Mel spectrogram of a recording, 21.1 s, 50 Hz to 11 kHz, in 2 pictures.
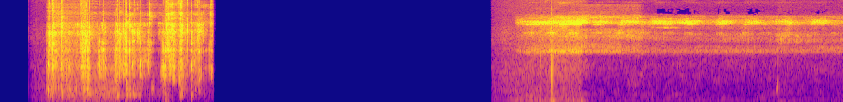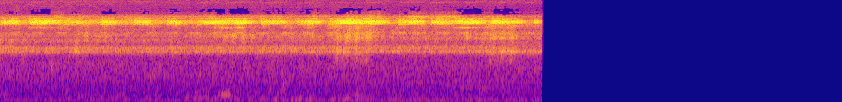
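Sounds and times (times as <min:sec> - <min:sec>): crickets chirping: 0:06.4 - 0:17.3.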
